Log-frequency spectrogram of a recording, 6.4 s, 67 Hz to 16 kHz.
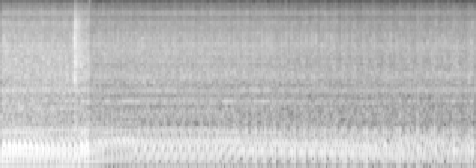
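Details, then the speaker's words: Taurus 650, in the shop: fast busy idle, dips once then holds too high, way too high so it takes off; throttle not snapping back, missing return spring; idle linkage later fixed. "I got to figure out how to adjust the Idol on this thing before I kill myself it's too silent like way too high and it takes off on me"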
